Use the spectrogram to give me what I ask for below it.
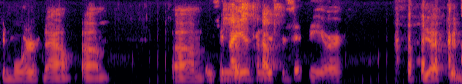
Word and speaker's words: Iuka: Is it Iuka, Mississippi, or? Yeah, it could be. How do you say it again? Iuka? What? Iuka.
